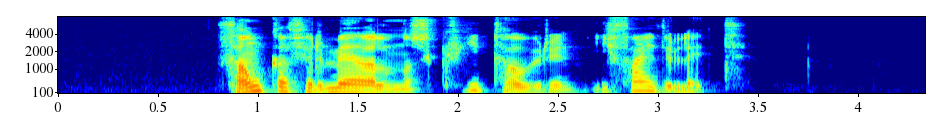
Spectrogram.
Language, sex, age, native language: Icelandic, male, 20-29, Icelandic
